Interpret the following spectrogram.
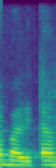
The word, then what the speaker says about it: balita: Misalnya balita nih kan kependekan dari bayi 5 tahun, tapi dibaca balita, bukan BALITA. Ini kan namanya ringkesan kalau BAILTA.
